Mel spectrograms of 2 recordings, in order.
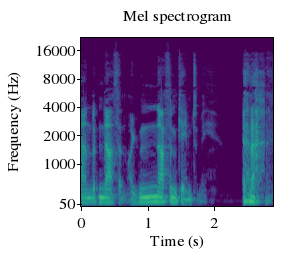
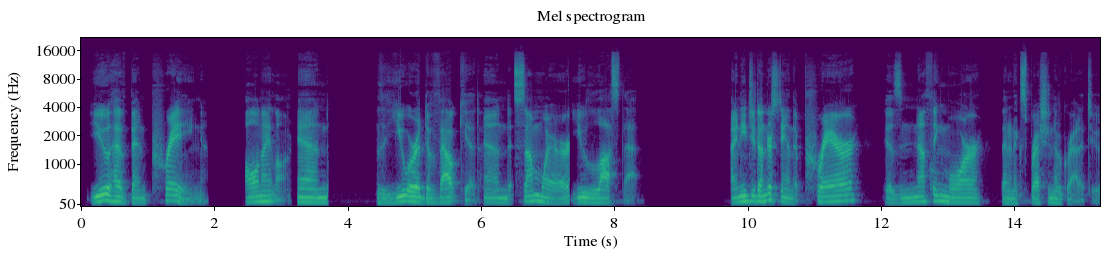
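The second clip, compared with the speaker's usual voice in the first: usual speaking voice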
